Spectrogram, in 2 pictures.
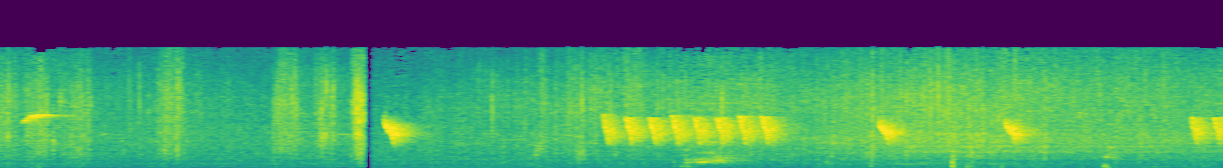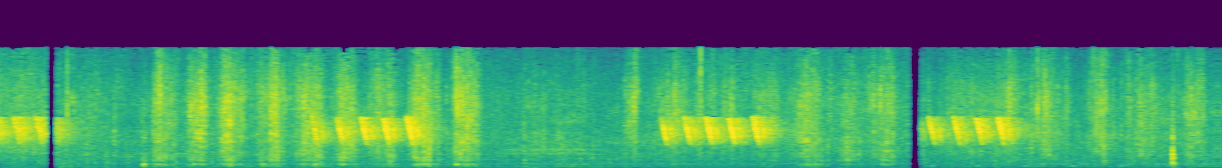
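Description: Outdoor birdsong ambience: a bird repeats a short, rapid, high trill several times, with a few brief chirps between and scattered faint clicks.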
